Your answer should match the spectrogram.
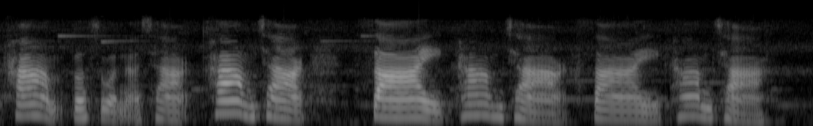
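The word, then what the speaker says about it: sine: ตอน แรก เลย คือ S I N E อ่าน ว่า ทราย นัก เรียน นะ เพราะ ว่า จริง ๆ แล้ว ชื่อ เต็ม มัน คือ อืม อี ตัว อี ด้วย ค่ะ ไม่ ได้ ไม่ ได้ อ่าน ว่า สิ้น นะ อ่าน ว่า ทราย นะ คะ ไซน์ ของ มุม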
